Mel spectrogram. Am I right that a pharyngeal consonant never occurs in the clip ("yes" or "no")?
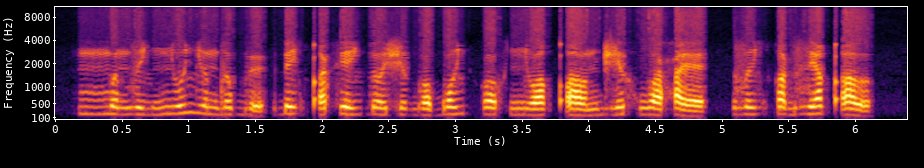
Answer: no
